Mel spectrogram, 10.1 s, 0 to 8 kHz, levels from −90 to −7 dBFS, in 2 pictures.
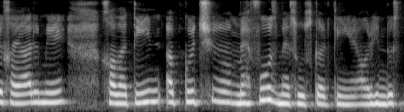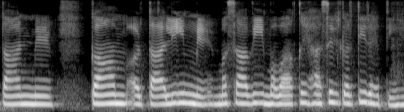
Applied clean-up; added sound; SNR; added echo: none; none; none; none.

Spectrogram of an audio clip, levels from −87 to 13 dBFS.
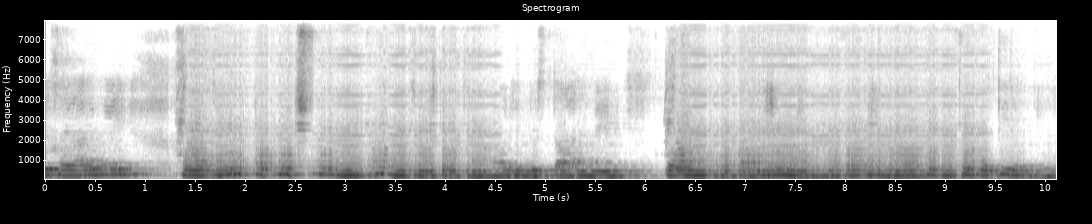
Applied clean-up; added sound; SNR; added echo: neural separator model SepFormer DNS4.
